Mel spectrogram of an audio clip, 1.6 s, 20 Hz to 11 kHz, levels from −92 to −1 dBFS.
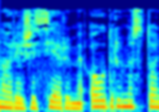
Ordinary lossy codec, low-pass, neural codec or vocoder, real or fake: MP3, 32 kbps; 9.9 kHz; none; real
